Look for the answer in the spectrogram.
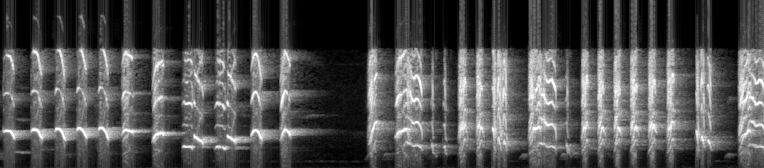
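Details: A white-rumped shama sings to encourage young birds to sing: high, quick repeated whistled notes, a brief silence, then dense scratchy chatter mixed with high trills.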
